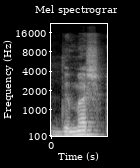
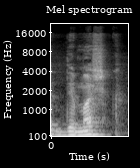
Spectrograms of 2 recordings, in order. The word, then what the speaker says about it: دمشق: کے ساتھ جامع مسجد دمشق میں بیٹھا ہوا تھا۔ تلفظ ہے دمشق، بس اوقات جلدی میں دمشق بھی پڑھ دیا جاتا ہے، اصل تلفظ یہ ہے کہ دمشق کی مسجد میں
